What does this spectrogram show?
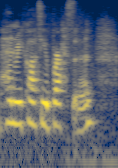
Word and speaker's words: Henri Cartier-Bresson: coffee it I didn't I say his name Henri cartier-bresson and and then underneath toilets you just pour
